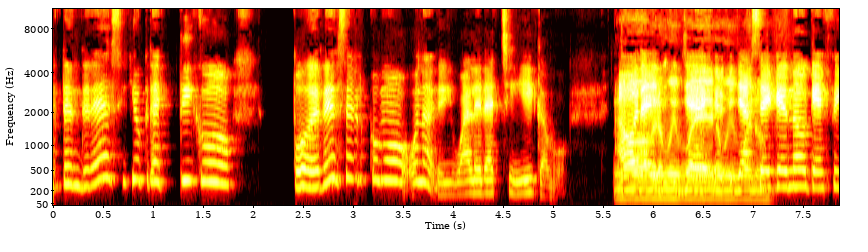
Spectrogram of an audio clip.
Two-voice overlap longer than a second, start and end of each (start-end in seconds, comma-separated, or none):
5.6-7.2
